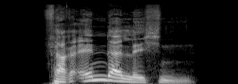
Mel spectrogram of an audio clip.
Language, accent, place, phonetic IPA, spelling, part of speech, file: German, Germany, Berlin, [fɛɐ̯ˈʔɛndɐlɪçn̩], veränderlichen, adjective, De-veränderlichen.ogg
- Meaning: inflection of veränderlich: 1. strong genitive masculine/neuter singular 2. weak/mixed genitive/dative all-gender singular 3. strong/weak/mixed accusative masculine singular 4. strong dative plural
